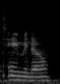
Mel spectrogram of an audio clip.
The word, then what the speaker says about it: Tamino: It's not Tamer, is it? It's Tamino.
